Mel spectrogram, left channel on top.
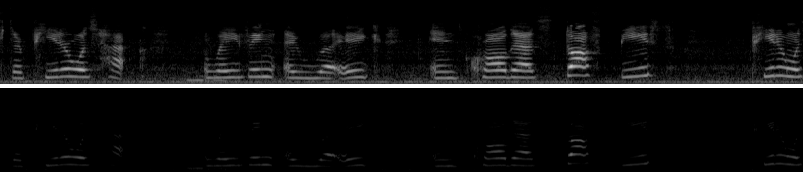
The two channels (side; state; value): right; quieter; 27.8 dB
